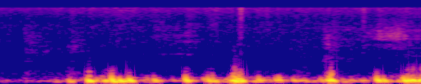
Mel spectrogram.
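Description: Muffled speech of an audience member asking a question far from the microphone, heard mostly as a quick run of dull, low syllables.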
